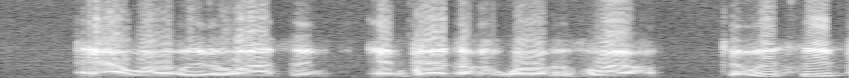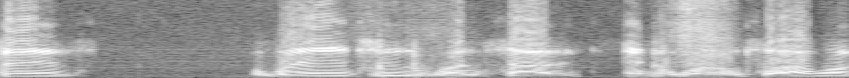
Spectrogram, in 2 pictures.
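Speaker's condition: Muscular dystrophy; rare form, about 500 people affected, present from birth, not expected to live past age one

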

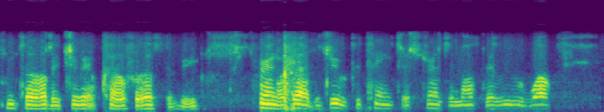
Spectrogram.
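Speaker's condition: No condition

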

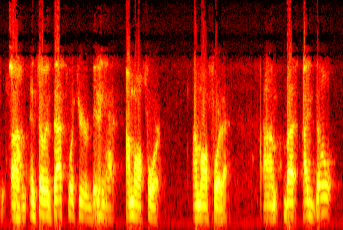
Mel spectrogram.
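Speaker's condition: No condition

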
